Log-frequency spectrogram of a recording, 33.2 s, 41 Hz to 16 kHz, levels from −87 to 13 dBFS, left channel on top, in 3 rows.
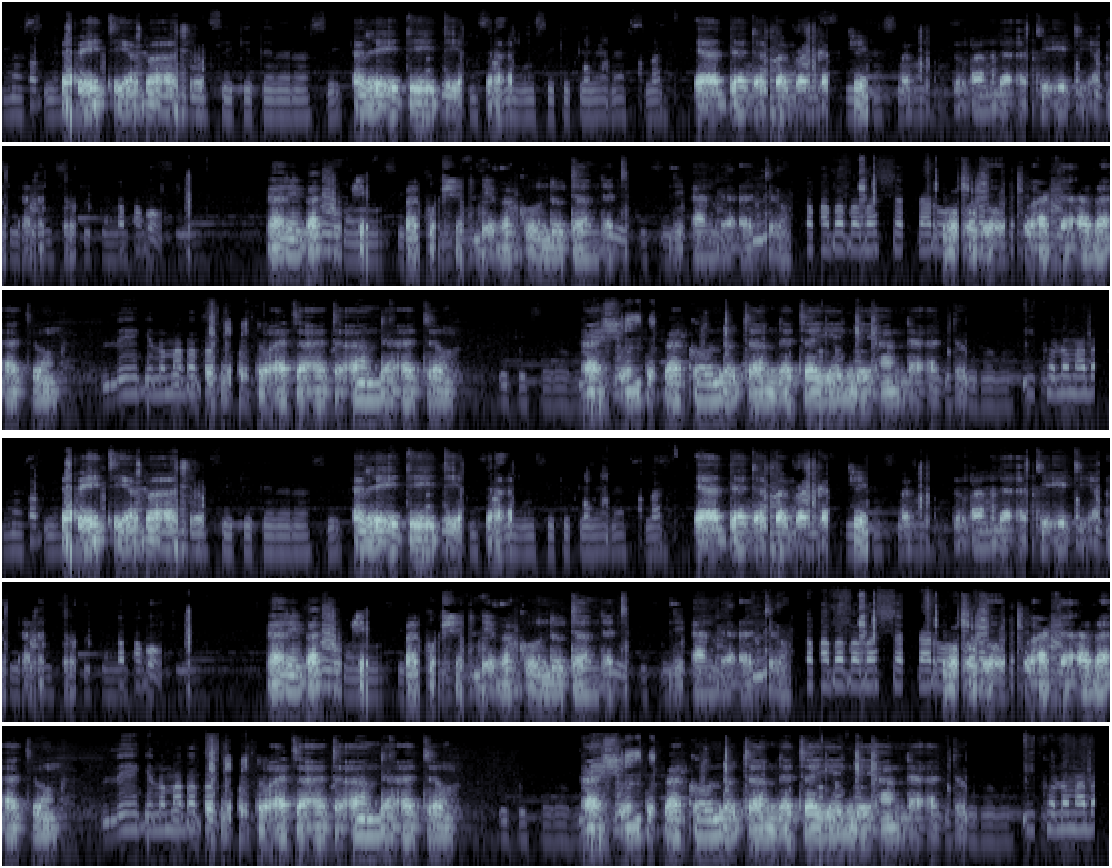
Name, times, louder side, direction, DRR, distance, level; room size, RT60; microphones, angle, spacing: voice 1, 0.0-0.6 1.5-3.4 4.4-5.3 5.6-6.6 7.4-8.2 8.4-9.7 10.7-12.5 12.8-13.2 14.1-14.2 14.5-14.8 15.5-16.1 17.1-17.3 17.7-18.2 18.6-18.9 21.0-21.5 23.6-23.9 24.2-24.3 27.1-28.0 31.8-32.4 32.7-32.8, left 1 dB, 80° left, 3.2 m, -47 dB
voice 2, 0.6-2.0 3.5-5.0 6.9-8.7 9.0-9.1 9.5-11.8 13.7-14.7 15.1-17.2 17.8-18.9 20.5-22.8 24.2-26.7 27.9-31.8, right 2 dB, 20° right, 0.8 m, -24 dB
voice 3, 19.3-20.9 23.1-24.3 27.9-28.4 32.4-33.1, right 3 dB, 70° right, 2.6 m, -35 dB
head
